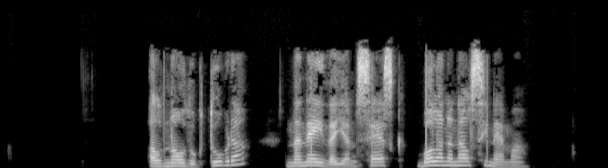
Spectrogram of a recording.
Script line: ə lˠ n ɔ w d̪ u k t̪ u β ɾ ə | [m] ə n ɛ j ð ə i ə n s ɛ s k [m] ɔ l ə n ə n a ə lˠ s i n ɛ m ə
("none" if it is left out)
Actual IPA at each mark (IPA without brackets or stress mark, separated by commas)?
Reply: n, b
